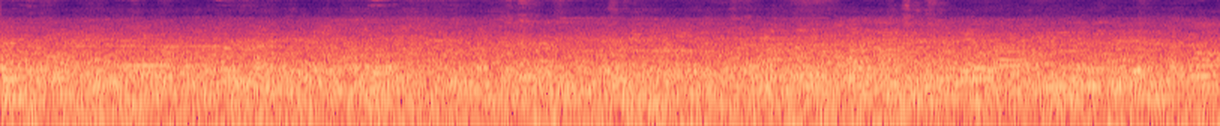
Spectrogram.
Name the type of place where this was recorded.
crowded indoor space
